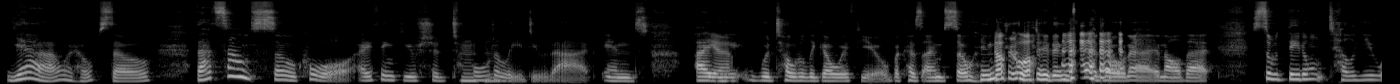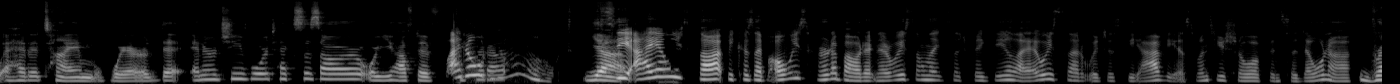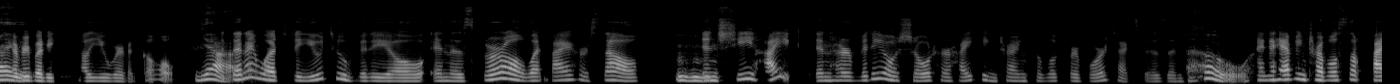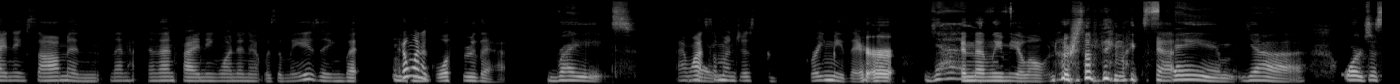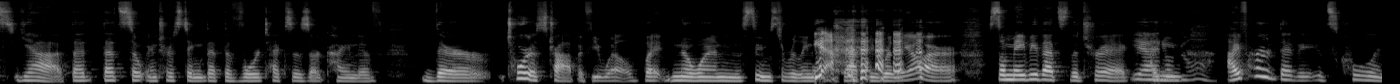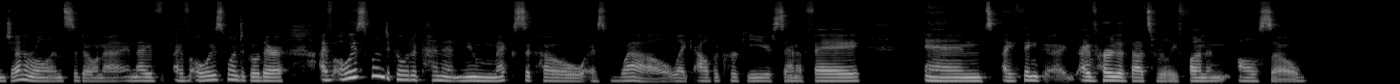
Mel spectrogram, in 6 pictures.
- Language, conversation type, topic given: English, unstructured, How can I avoid tourist traps without missing highlights?
- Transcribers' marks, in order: laughing while speaking: "interested"; laugh; other background noise; laughing while speaking: "there"; drawn out: "Yes"; laughing while speaking: "or something like that"; laughing while speaking: "Yeah"; laugh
